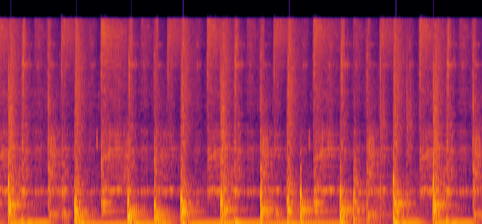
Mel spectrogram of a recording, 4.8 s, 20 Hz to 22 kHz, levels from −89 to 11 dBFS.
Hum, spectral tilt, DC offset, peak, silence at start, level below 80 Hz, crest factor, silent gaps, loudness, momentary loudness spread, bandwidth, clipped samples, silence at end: none; -4 dB/octave; under 0.1%; 0 dBFS; 0 s; -18 dBFS; 14 dB; none; -14 LUFS; 3 LU; 16.5 kHz; under 0.1%; 0 s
